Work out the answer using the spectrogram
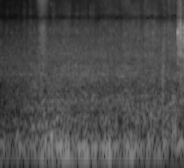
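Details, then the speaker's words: Maruti Suzuki Ertiga petrol with engine timing problem, towed in, check engine light on: at idle heavy vibration, lots of missing, raspy "khar khar" engine noise; lumpy uneven idle, stalls when accelerator released; misfire from timing problem. "দেখুন গাড়ি আইডেলিং এ এখন আছে। কিন্তু গাড়ি প্রচুর vibration করছে। প্রচুর missing করছে। আর সাউন্ড শুনে ইঞ্জিনের। খার খার করে সাউন্ড আছে।"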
